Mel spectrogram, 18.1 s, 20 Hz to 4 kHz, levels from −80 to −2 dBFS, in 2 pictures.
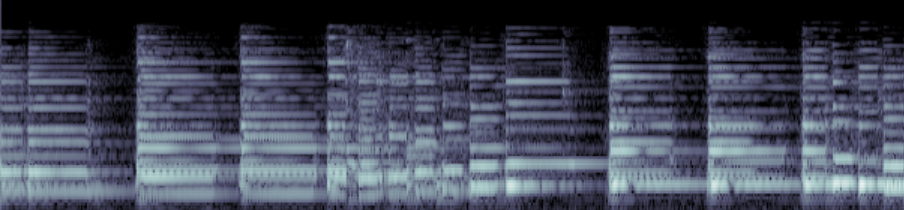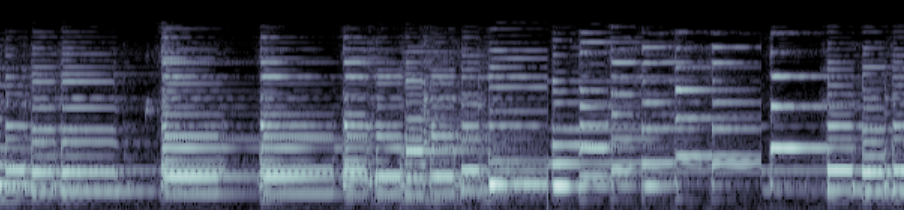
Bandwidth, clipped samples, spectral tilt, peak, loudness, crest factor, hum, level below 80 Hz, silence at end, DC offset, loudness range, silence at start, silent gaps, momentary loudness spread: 3.2 kHz; under 0.1%; -12 dB/octave; -6 dBFS; -24 LUFS; 16 dB; none; -64 dBFS; 0 s; under 0.1%; 3 LU; 0 s; none; 10 LU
